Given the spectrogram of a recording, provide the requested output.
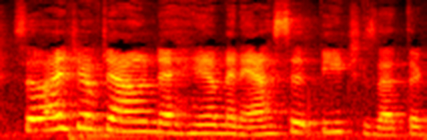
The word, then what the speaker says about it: Hammonasset: So I drove down to Hammonasset Beach.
